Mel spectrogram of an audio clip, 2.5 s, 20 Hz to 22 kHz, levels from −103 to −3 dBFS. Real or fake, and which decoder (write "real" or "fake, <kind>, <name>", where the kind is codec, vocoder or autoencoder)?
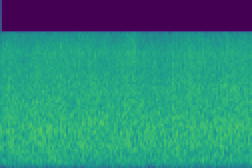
real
